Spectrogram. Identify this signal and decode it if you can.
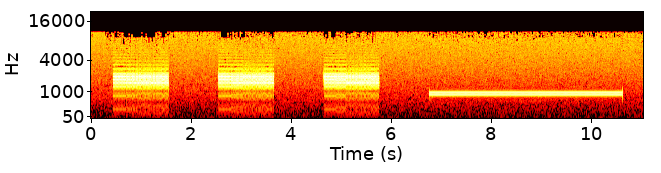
Emergency Alert System (SAME) tones (header bursts, then the 853 and 960 Hz attention tone), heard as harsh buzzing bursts, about 520.83 baud.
